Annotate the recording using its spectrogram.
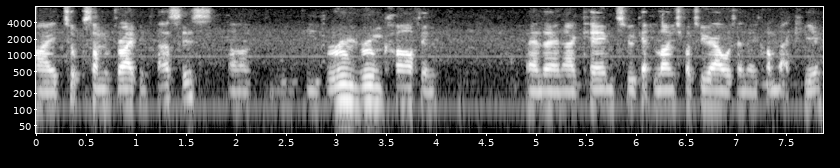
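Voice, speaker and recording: A man speaks in a Vietnamese accent. His tone is bright and sharp, at a fairly slow pace. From Vietnam, Da Nang. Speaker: university student. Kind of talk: casual chat.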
